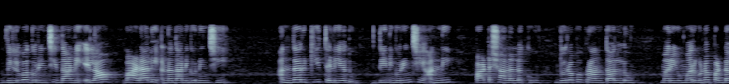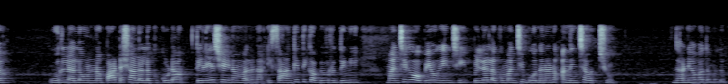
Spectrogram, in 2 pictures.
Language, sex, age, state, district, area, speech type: Telugu, female, 18-30, Telangana, Ranga Reddy, urban, spontaneous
